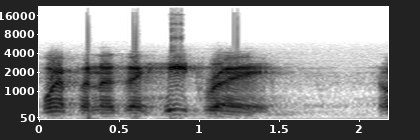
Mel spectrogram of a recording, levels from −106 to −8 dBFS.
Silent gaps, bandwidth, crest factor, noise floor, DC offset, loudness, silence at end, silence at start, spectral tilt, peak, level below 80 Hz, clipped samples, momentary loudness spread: none; 17.5 kHz; 14 dB; -62 dBFS; under 0.1%; -10 LUFS; 0 s; 0 s; -2 dB/octave; 0 dBFS; -62 dBFS; 0.2%; 6 LU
